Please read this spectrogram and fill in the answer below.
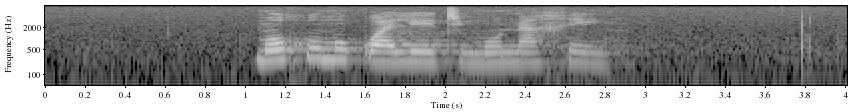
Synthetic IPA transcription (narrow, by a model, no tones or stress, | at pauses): moχʊmʊkʼwaledimonaχeːŋ̩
